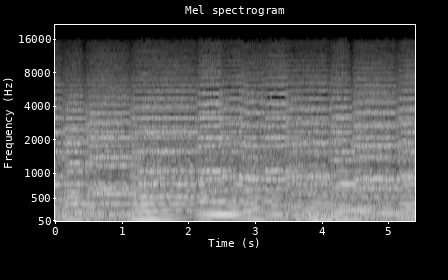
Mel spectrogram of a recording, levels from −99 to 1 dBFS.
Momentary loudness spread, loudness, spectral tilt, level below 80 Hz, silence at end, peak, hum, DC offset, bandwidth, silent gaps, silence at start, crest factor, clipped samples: 4 LU; -24 LUFS; -5 dB/octave; -32 dBFS; 0 s; -8 dBFS; none; under 0.1%; 15 kHz; none; 0 s; 16 dB; under 0.1%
